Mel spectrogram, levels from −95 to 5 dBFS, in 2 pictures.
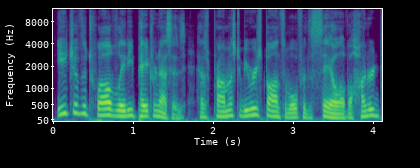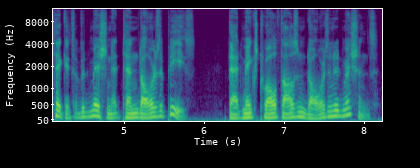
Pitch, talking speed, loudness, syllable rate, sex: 140 Hz, 220 wpm, -18 LUFS, 7.1 syllables/s, male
